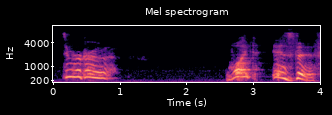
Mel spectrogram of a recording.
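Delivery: high, mock-stern officer voice. Officer confronting recruit over her signature, mock-stern. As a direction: play the officer demanding an answer. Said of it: "he goes".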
